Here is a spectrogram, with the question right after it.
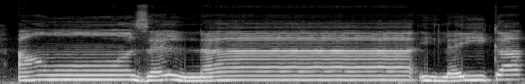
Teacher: نون ساکن کے بعد زا حروف اخفا میں سے ہے تو نون ساکن کو ہم نے چھپے غننے کے ساتھ پڑھنا ہے، چھپا کے غننے کے ساتھ پڑھنا ہے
